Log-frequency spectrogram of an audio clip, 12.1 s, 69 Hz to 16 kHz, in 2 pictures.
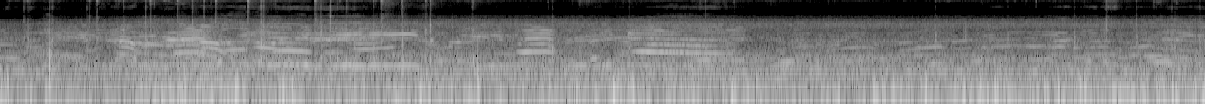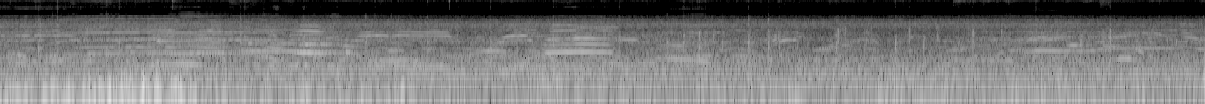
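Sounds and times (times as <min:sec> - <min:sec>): young voices calling and chattering: 0:00.0 - 0:12.0.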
